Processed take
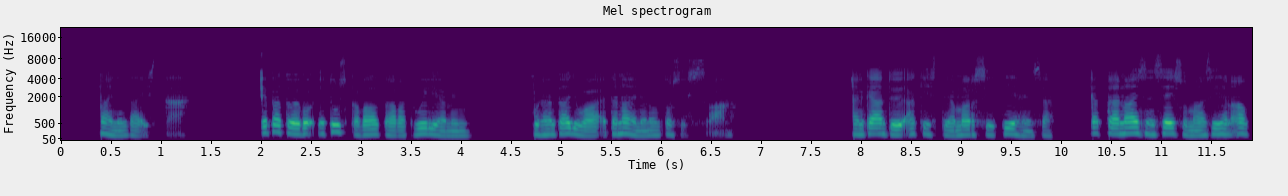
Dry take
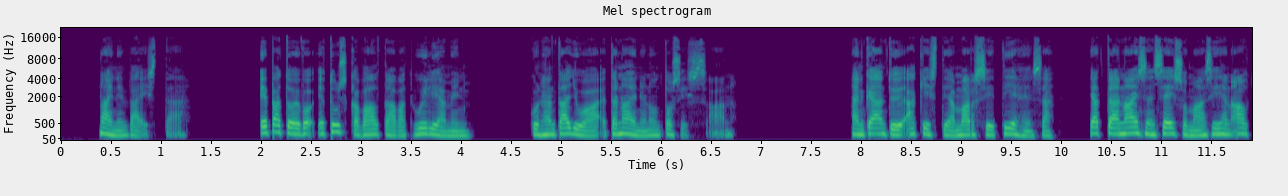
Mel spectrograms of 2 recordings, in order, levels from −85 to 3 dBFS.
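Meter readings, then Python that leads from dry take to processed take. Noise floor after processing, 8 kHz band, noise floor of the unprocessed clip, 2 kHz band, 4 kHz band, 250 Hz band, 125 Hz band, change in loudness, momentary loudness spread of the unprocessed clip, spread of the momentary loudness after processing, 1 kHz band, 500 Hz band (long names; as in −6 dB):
below −85 dBFS, below −35 dB, −85 dBFS, −24.5 dB, −27.5 dB, −18.0 dB, −22.0 dB, −11.0 dB, 12 LU, 19 LU, −14.5 dB, −7.5 dB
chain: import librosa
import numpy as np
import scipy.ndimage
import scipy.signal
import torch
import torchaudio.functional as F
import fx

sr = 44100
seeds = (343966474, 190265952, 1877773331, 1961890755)

y = fx.band_shelf(x, sr, hz=5900.0, db=10.0, octaves=1.7)
y = fx.hpss(y, sr, part='percussive', gain_db=-13)
y = fx.auto_wah(y, sr, base_hz=560.0, top_hz=3800.0, q=3.0, full_db=-33.5, direction='down')
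y = y * librosa.db_to_amplitude(-1.5)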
